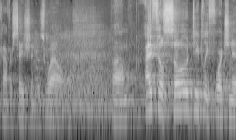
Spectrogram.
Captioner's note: laughing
